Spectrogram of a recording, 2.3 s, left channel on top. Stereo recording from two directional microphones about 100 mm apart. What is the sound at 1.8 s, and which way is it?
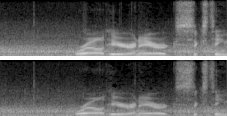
Speech, 35° left (ahead or behind).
